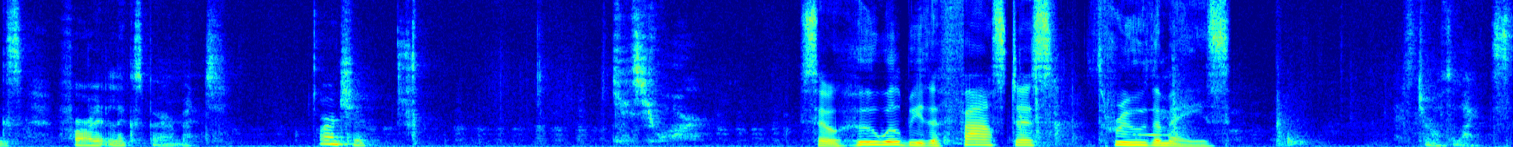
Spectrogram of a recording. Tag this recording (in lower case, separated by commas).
speech, pant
